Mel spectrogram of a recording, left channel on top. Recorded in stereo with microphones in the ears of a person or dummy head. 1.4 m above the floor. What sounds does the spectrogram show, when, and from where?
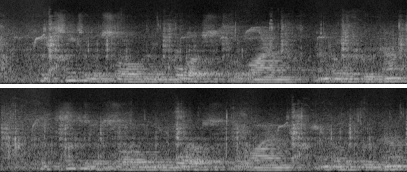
0.4 s a man speaking: 25° left (ahead or behind), 7 m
